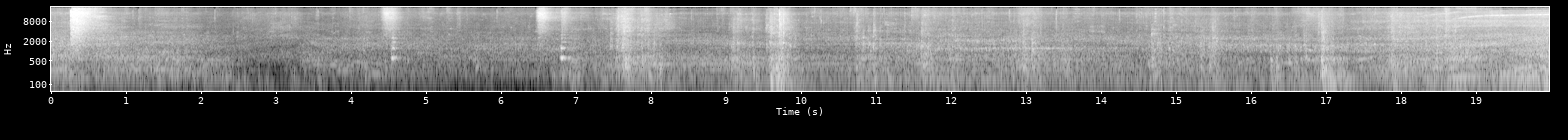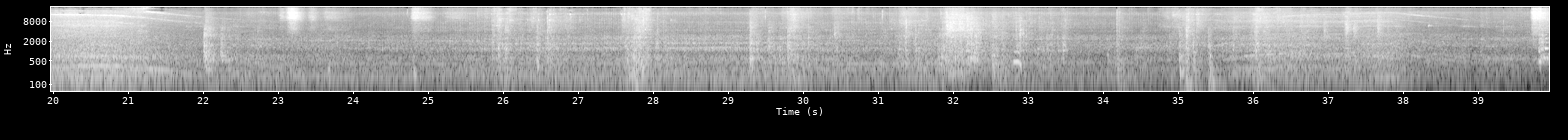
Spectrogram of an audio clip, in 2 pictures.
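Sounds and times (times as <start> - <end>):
garbage truck running: 0.0 - 39.9
air brake hisses: 0.2 - 0.9, 6.5 - 7.0, 23.0 - 23.8, 24.8 - 25.1.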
